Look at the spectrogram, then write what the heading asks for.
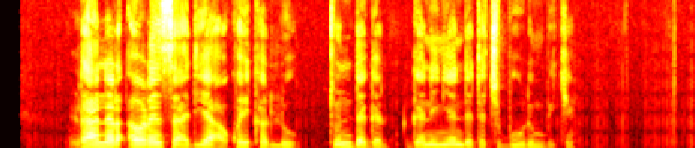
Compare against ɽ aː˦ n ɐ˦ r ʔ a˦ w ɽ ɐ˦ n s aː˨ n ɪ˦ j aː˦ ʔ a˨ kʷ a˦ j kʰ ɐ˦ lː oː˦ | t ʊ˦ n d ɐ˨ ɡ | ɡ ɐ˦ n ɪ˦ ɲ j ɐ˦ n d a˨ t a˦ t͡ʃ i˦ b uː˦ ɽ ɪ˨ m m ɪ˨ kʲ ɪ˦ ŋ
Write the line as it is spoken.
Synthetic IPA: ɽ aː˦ n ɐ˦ r ʔ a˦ w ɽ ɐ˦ n s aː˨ d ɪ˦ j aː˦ ʔ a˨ kʷ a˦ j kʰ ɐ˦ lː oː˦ | t ʊ˦ n d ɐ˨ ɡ | ɡ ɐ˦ n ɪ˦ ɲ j ɐ˦ n d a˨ t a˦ t͡ʃ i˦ b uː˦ ɽ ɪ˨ m b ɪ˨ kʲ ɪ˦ ŋ

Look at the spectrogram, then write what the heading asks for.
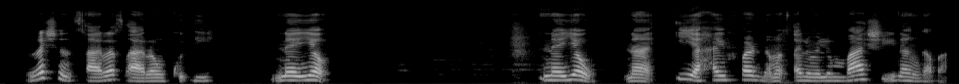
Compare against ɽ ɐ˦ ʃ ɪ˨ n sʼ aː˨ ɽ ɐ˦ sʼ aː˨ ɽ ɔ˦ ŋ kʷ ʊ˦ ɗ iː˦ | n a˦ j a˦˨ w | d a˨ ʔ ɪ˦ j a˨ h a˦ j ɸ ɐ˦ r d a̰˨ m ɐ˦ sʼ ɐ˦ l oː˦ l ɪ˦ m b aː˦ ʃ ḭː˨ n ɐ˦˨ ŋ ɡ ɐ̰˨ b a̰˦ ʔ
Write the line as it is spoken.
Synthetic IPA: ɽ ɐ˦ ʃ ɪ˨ n sʼ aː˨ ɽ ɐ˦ sʼ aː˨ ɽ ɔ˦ ŋ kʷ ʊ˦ ɗ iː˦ | n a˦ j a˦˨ w | n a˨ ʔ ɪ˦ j a˨ h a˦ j ɸ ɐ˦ r d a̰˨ m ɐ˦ sʼ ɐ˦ l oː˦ l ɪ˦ m b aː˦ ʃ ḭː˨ n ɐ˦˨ ŋ ɡ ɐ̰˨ b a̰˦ ʔ

